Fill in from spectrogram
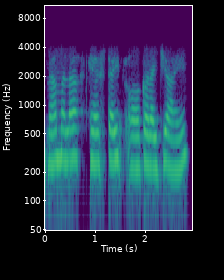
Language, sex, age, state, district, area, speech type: Marathi, female, 18-30, Maharashtra, Wardha, urban, conversation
